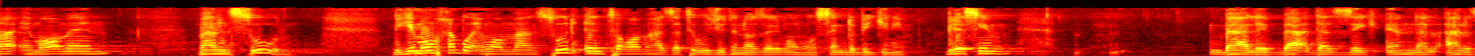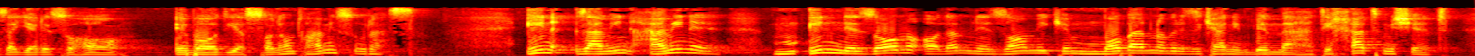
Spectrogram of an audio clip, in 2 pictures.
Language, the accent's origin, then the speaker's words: Persian; Isfahan, Iran; من خودم تو همین اصفهان که بچه اصفهان هستیم و اصفهان رو چرخیدیم،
